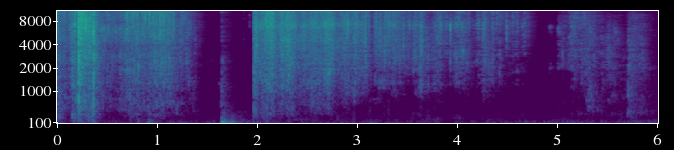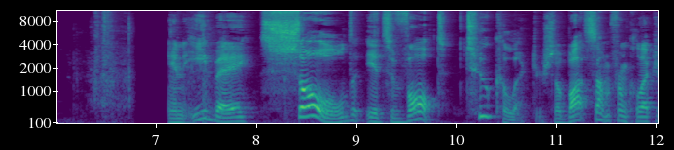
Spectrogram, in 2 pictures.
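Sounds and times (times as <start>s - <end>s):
cardboard boxes rustling and crinkling: 0.0s - 1.4s.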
